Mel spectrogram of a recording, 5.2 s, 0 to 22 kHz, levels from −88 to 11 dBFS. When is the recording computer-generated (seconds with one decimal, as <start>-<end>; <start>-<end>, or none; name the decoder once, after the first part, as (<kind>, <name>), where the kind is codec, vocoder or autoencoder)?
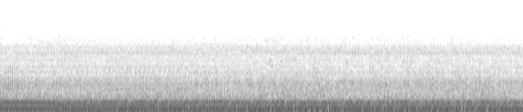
0.6-1.9 (autoencoder, DAC-VAE)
